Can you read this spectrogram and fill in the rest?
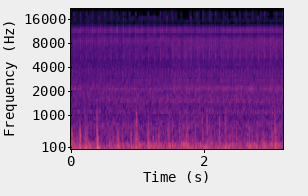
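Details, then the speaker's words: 2001 Toyota Kijang Krista 2.0 EFI petrol manual, 109,000 km, engine bay open: steady low idle with an even unhurried pulse and no knocks or rattles; idling very smoothly and healthily. "sudah injeksi injeksi model lama ya tidak helm sama sekali suaranya halus banget"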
